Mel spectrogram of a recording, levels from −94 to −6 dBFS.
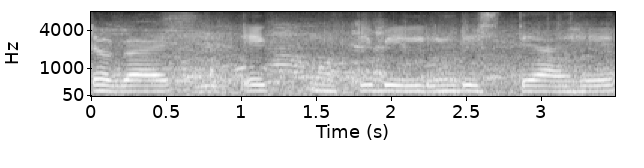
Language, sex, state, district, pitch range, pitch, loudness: Marathi, female, Maharashtra, Mumbai Suburban, 195-210 Hz, 200 Hz, -12 LUFS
